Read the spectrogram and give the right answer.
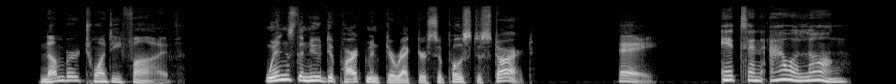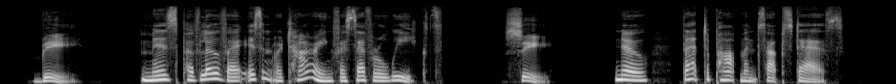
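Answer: B: Ms. Pavlova isn't retiring for several weeks.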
